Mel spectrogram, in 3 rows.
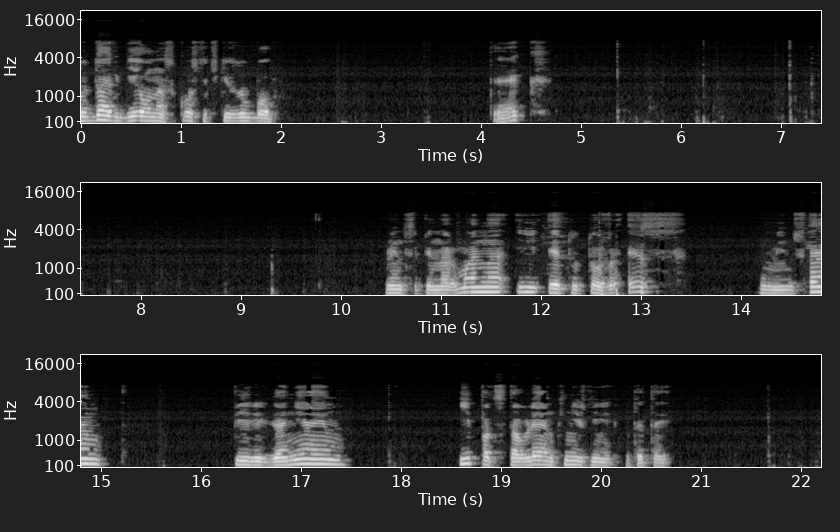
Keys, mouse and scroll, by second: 0.3-2.7 drag, 3.6-5.6 drag, 6.6-7.2 shift+middle drag, 11.1 click, 12.7 s, 14.9 click, 15.6-18.1 drag, 19.0-21.9 drag.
